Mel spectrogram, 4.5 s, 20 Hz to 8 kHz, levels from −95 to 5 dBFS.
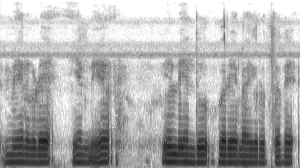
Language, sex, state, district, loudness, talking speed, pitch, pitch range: Kannada, male, Karnataka, Koppal, -14 LUFS, 65 wpm, 125 Hz, 115-130 Hz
